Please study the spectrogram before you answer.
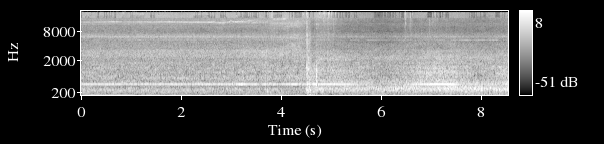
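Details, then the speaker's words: Dyson DC41 vacuum after cleaning hair from the brushroll: smooth, even motor whine with steady airflow rush, no rattle or grinding; running normally, much better than before. "That sounds a lot better."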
